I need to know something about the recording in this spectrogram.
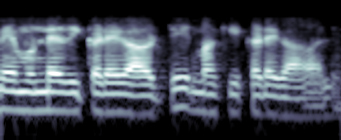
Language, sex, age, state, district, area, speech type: Telugu, male, 18-30, Telangana, Ranga Reddy, urban, conversation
